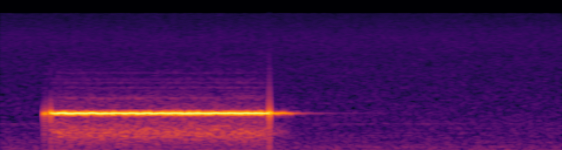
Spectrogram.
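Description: A steady electronic test tone on one held high pitch, starting a moment in and cutting off sharply about two seconds in. It is heard over dead air during a broadcast technical fault.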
